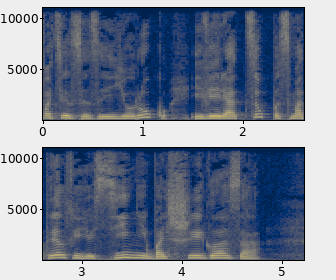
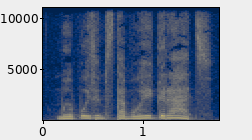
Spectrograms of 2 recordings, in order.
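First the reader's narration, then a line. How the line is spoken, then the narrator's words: Warm tickling whisper. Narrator (Russian): шепнул на ухо Тома теплый щекочущий голос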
